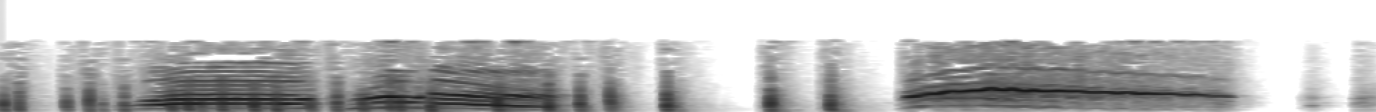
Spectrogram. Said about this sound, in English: Hey, Abbott, there's somebody riding into the studio on a horse.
